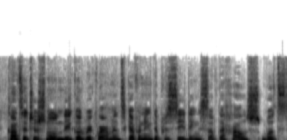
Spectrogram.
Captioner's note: speaking French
